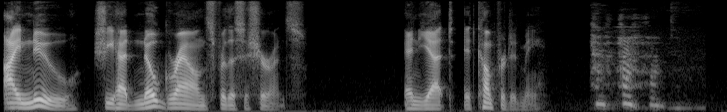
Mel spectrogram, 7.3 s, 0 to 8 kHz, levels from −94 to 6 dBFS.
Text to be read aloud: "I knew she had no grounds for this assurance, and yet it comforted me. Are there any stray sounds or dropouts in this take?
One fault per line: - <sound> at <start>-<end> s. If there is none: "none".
- laugh at 5.9-7.1 s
